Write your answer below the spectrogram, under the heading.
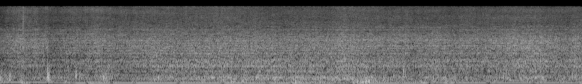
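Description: Ground fountain firework (a flowerpot-type cone) burning, spraying sparks with a steady rushing hiss.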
